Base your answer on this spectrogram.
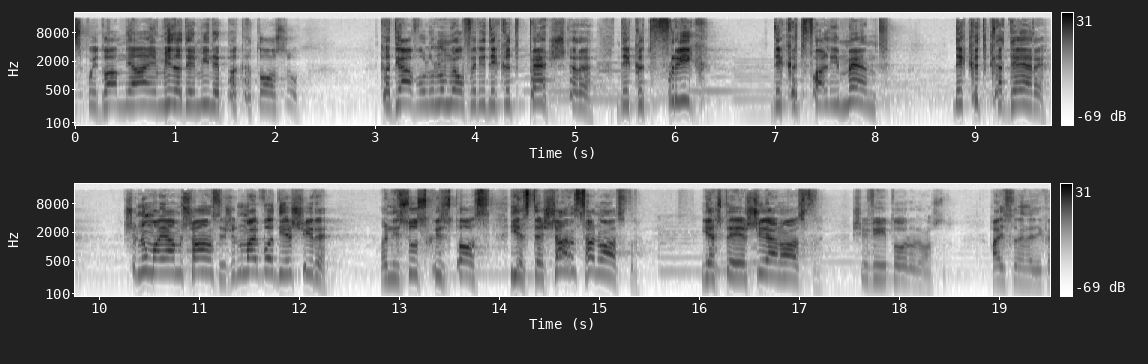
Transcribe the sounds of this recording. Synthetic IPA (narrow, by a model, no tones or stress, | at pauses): spujd̪oamneaajmiləd̪e̞mine̞pəkət̪o̞su | kəd̪iavo̞lunumjaofe̞ɾit̪̚d̪e̞kɨt̪pe̞ʃt̪e̞ɾəd̪e̞kɨt̪fɾiɡ | d̪e̞kɨt̪falime̞nt̪ | d̪e̞kɨt̪kəd̪e̞ɾe̞ | ʃinumajamʃanse̞ʃinumajvəd̪je̞ʃiɾe | ɨnisuskɾist̪o̞sje̞st̪e̞ʃansanoast̪ɾə | je̞st̪e̞je̞ʃiɾeanoast̪ɾə | ʃiviːt̪o̞ɾulno̞̰st̪ɾu̥ | hajsənened̪ikə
